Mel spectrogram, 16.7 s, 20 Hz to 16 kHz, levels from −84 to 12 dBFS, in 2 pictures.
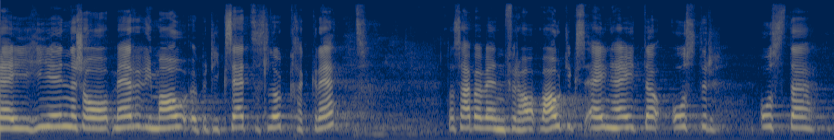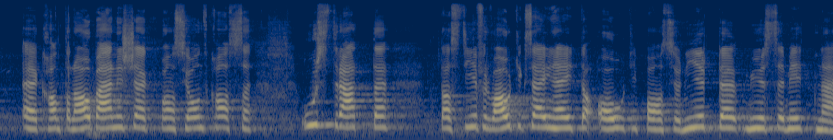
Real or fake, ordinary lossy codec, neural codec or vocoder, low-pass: real; none; none; 14.4 kHz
